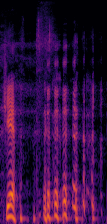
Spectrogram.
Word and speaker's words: Jeph: Is it Jeff with PH? Yeah. Jeph. My name's Jeff. Did you get that He from just him wants- saying it? Yeah, the way he said it, he's pronouncing Jeff.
